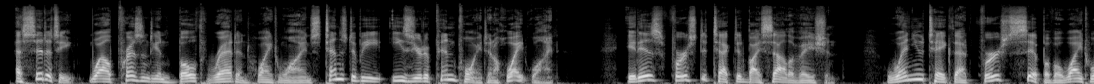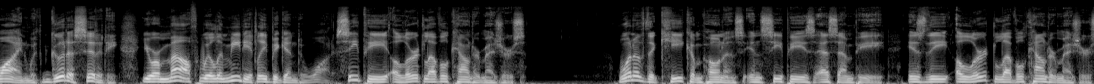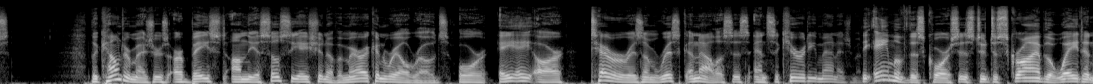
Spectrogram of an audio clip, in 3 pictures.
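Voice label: eLearning Conversational Natural; Conversatioal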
